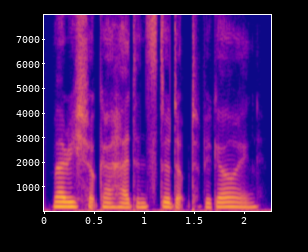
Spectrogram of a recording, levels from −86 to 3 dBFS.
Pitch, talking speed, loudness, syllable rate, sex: 185 Hz, 265 wpm, -20 LUFS, 5.4 syllables/s, female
